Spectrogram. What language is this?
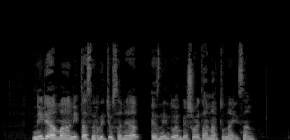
Basque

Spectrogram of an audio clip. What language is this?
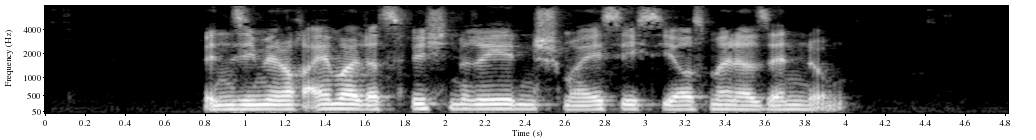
German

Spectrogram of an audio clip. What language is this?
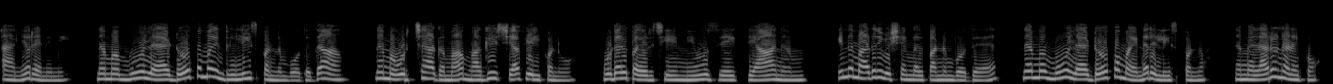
Tamil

